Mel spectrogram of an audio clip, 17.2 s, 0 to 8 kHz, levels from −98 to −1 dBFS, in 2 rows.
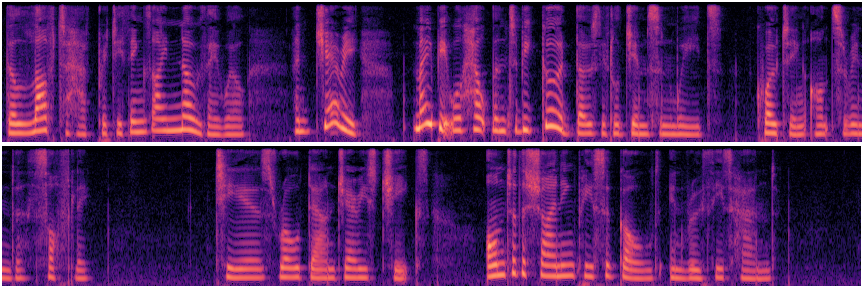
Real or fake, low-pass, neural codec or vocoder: real; 7.2 kHz; none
